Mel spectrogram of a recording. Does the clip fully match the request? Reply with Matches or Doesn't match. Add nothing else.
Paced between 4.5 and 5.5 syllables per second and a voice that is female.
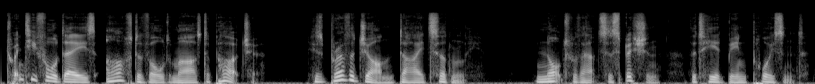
Doesn't match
